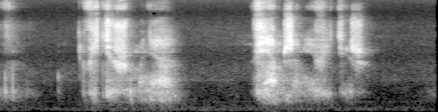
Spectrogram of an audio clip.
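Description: Speech only: a voice, soft and close to whispered, says two short phrases, one about a second in and one about two and a half seconds in.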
